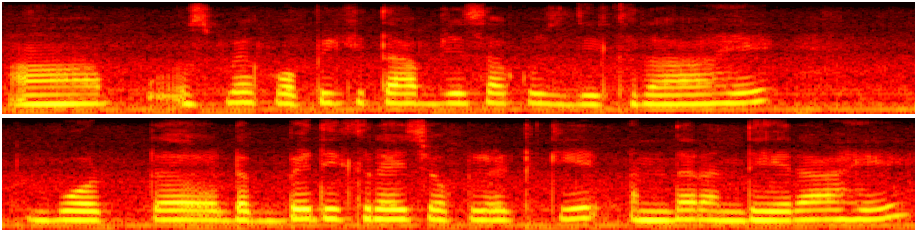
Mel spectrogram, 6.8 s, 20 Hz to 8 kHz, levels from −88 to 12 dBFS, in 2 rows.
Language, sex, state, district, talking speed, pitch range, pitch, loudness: Hindi, female, Madhya Pradesh, Dhar, 160 wpm, 200-225 Hz, 210 Hz, -16 LUFS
